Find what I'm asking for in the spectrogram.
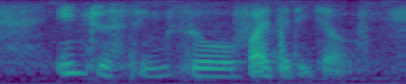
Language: English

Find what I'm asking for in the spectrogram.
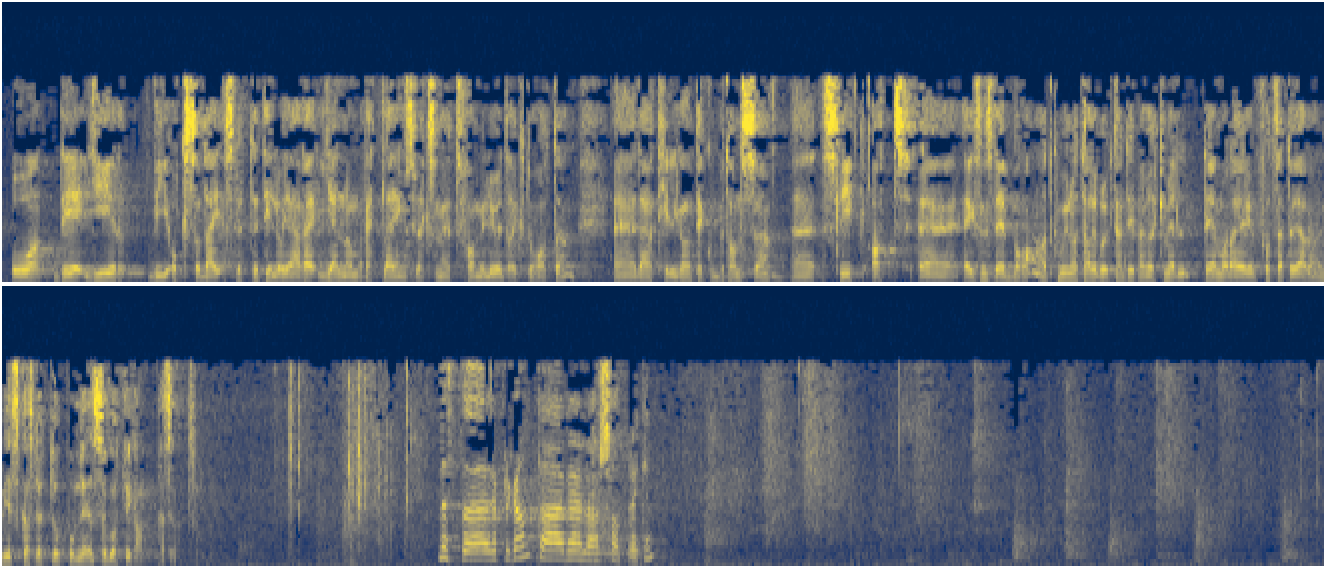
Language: Norwegian Nynorsk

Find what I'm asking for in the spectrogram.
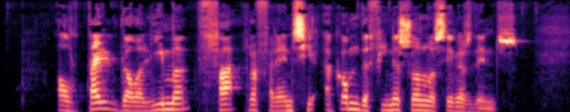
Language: Catalan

